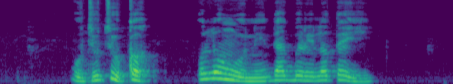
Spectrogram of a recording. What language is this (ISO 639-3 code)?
yor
